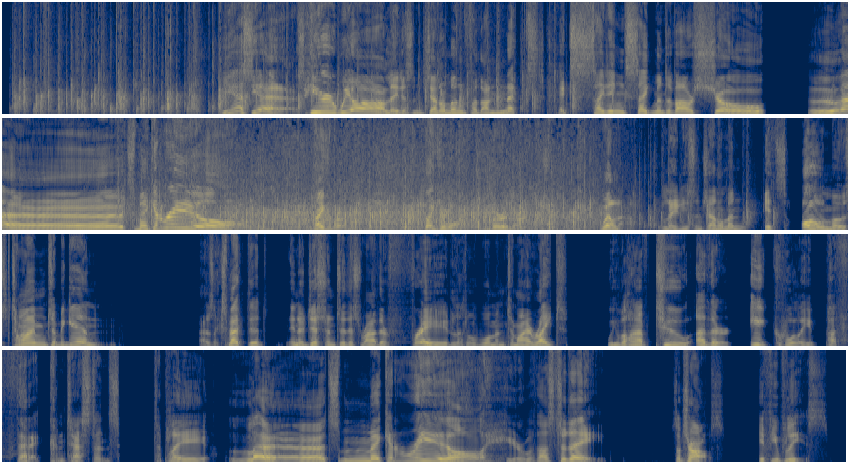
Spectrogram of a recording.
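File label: Character, male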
